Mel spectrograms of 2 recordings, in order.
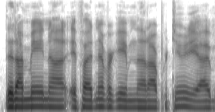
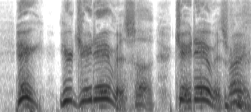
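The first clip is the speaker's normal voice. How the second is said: put-on overexcited man voice, higher; 10 semitones higher than usual. Retelling meeting a fan at an audition: imitating an overly excited guy. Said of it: "overly excited to meet".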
